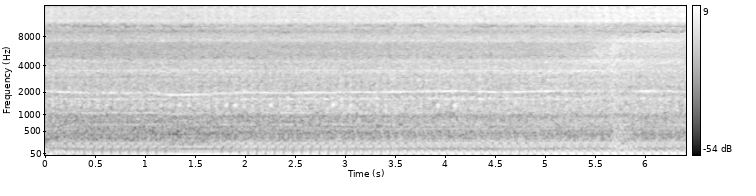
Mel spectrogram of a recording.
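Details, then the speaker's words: Subaru 2.5RS engine after rebuild and reinstall, first start in garage, possible smoke from oil in it: engine catches and settles, then a couple of small revs with a clean rising pulse, no knocking or ticking; runs sweetly, normal. "oh it sounds beautiful it honestly does it sounds so good"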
